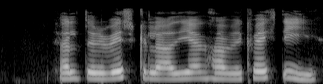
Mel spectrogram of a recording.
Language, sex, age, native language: Icelandic, male, 12, Icelandic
